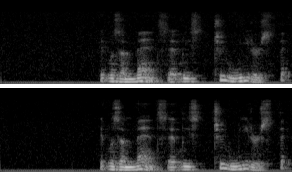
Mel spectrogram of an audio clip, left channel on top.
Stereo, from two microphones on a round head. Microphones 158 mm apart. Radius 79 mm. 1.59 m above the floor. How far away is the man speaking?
About 1.7 m.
